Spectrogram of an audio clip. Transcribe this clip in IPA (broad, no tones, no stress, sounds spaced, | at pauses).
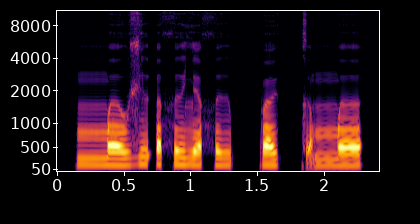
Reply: mː əː u̯ ʒ ɨ ʔ ə θ ɨ lʲ ɒ θ ɨː pː œ y̯ kː ə̰ mː əː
